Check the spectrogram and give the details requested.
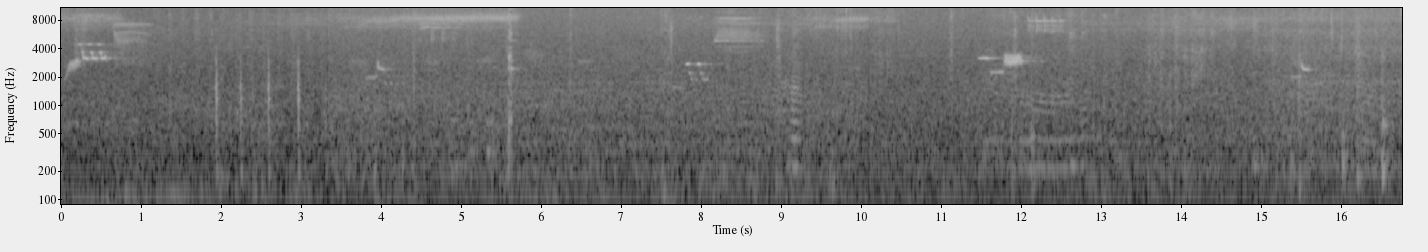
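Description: Faint natural ambience: scattered short, high bird chirps and insect sounds, with a few soft clicks.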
